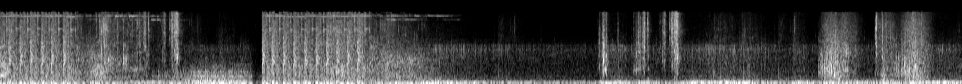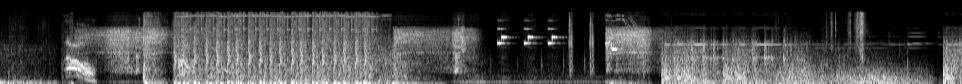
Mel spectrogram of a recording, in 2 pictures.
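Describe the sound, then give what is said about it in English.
A super mutant brute enemy fires a gun in a video game. Loud shots and bursts repeat throughout, then a rapid cluster of sharp shots comes near the end. “Super mutant brute shooting me from above.”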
